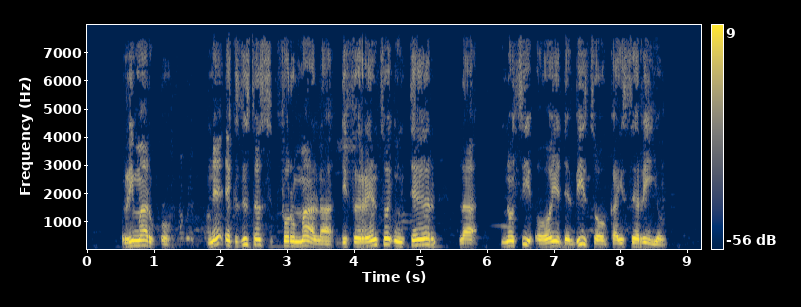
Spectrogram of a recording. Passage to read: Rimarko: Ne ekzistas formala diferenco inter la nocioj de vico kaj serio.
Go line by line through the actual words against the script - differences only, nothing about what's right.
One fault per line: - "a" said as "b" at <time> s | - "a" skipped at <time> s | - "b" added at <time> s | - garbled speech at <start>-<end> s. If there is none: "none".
none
